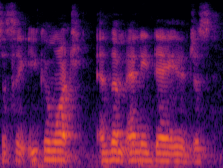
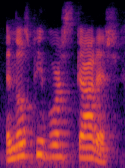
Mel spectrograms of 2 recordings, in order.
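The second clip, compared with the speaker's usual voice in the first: ordinary talk, nothing marked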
